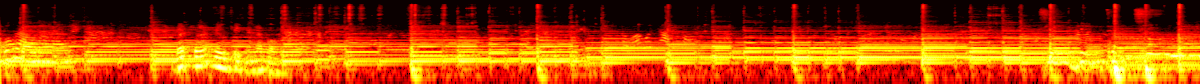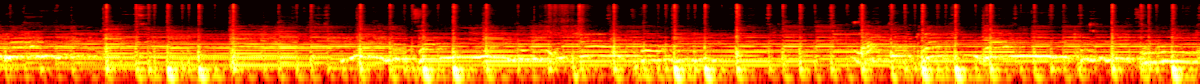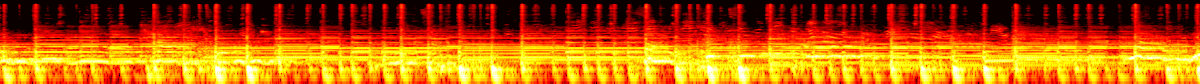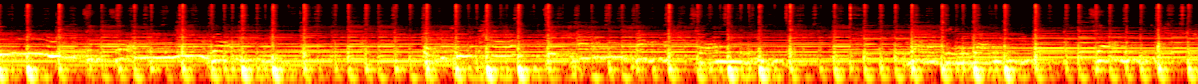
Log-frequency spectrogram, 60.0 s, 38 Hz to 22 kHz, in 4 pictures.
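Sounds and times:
woman singing into microphone: 0.0s - 2.2s, 12.1s - 17.6s, 18.3s - 59.9s
acoustic guitar strumming: 0.0s - 59.9s.

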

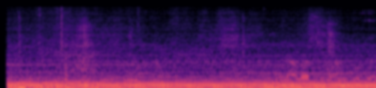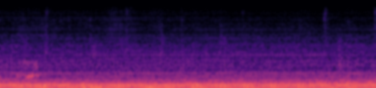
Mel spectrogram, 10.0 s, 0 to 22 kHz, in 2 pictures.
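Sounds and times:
electric train hum and rumble: 0.1s - 10.0s.

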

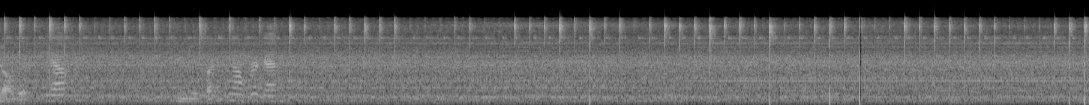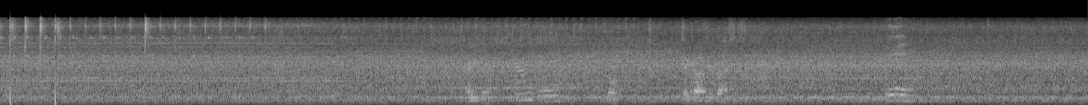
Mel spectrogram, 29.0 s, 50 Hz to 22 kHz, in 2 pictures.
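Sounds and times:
laser snapping clicks: 0.0s - 18.4s
steady machine hum: 0.0s - 29.0s.

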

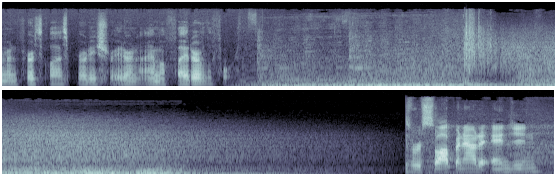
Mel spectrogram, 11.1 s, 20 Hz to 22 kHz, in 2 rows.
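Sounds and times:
cinematic boom rumble: 3.2s - 9.4s
sharp crack: 4.6s - 9.3s.

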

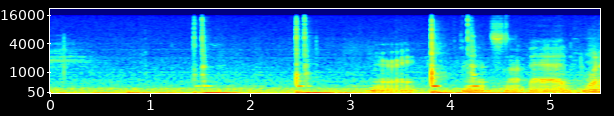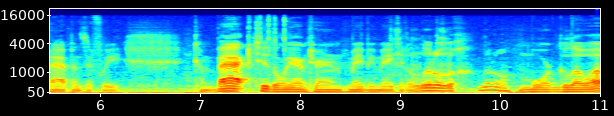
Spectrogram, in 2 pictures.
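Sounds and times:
low steady hum: 0.0s - 11.0s
computer mouse clicking: 1.4s - 1.8s, 2.5s - 2.8s, 3.8s - 4.4s, 7.6s - 8.0s.

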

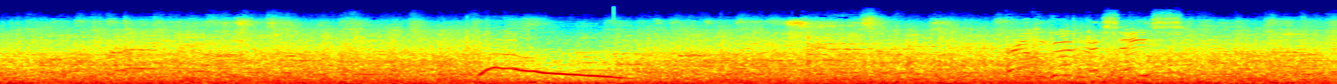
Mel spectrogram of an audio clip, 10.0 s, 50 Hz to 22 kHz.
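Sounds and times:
fairground ride rumble and rush: 0.0s - 10.0s.

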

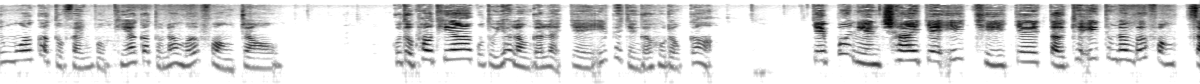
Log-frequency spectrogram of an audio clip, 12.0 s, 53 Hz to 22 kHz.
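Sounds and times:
narrator speaking: 0.0s - 2.8s, 8.2s - 12.0s.

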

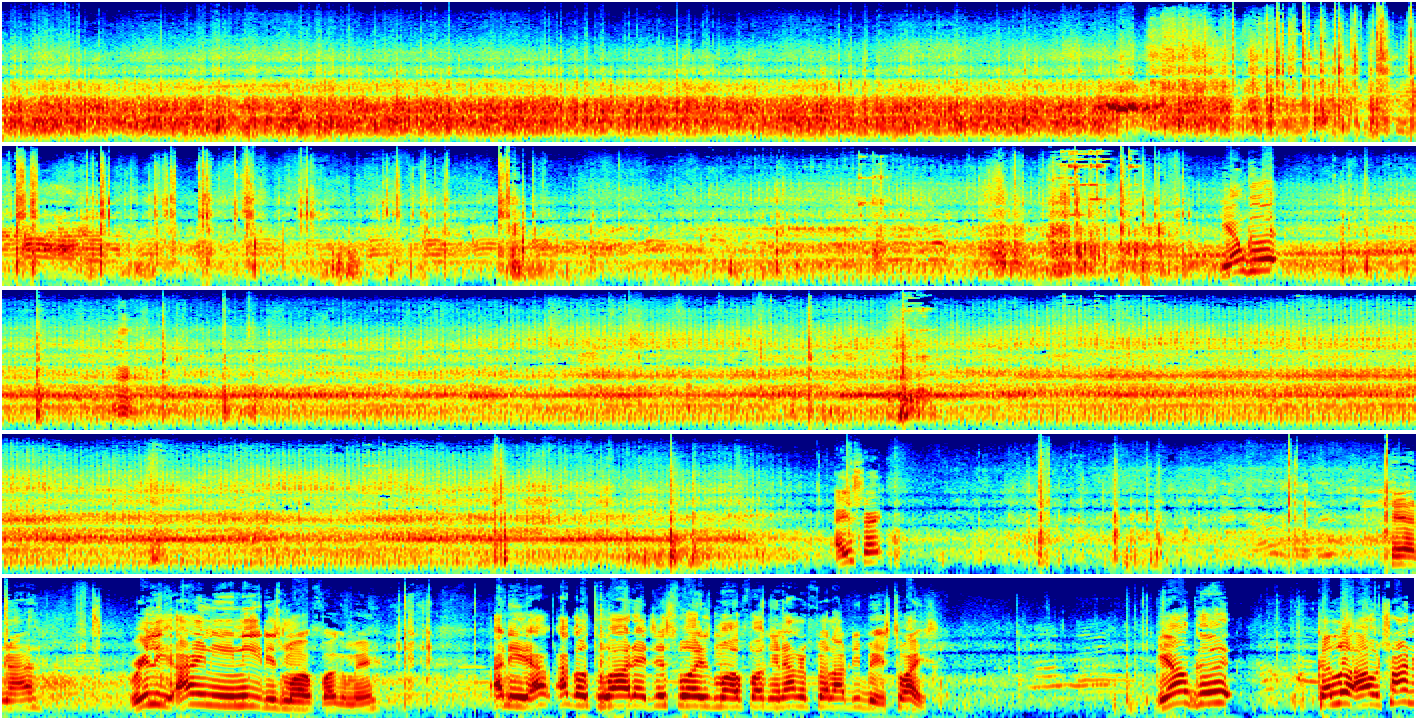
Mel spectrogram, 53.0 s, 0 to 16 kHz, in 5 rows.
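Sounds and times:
small petrol engine running: 0.0s - 49.2s
camera being jostled: 8.7s - 15.2s.

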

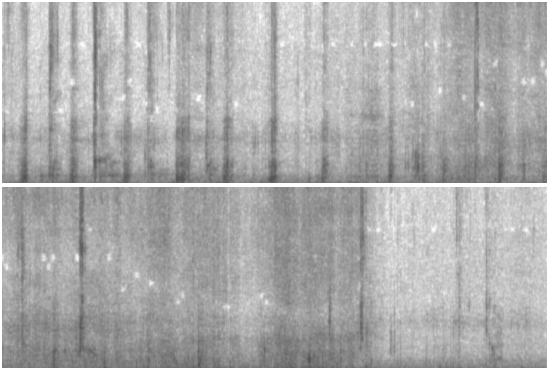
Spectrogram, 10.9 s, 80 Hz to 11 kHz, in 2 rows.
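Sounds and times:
person biting and chewing food: 0.0s - 7.8s.

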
